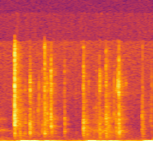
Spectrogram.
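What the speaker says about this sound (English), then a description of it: "we're going to start typing" Keys clack on a computer keyboard in a short, uneven burst of quiet taps, close but faint, with no one talking.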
